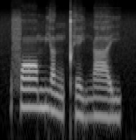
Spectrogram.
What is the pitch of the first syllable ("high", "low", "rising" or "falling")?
high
